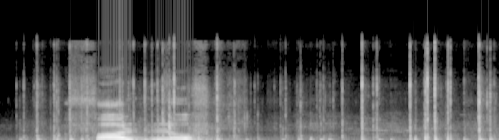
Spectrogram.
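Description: Keys clatter on a computer keyboard while a printf statement for a C program is typed, a quick irregular run of light clicks that a man's spoken words briefly interrupt before the tapping picks up again.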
